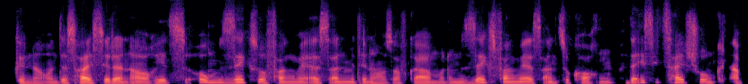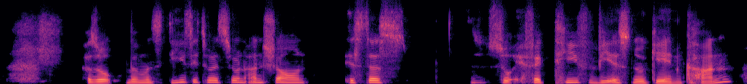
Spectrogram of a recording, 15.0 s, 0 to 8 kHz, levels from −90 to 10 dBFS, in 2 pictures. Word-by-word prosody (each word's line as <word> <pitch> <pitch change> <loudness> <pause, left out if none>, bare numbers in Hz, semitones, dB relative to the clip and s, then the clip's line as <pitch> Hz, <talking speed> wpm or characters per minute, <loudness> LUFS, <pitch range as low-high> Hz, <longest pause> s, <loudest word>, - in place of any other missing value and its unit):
genau 120 -4 -4
und 130 +2 -7
das 135 -1 0
heißt 130 -1 +8
ja - - +5
dann 130 0 +4
auch, 130 +1 +1
jetzt 135 -1 -1
um 150 -2 +1
18:00 150 0 +1
fangen 125 -1 -2
wir 125 - -2
erst 135 - -2
an 130 0 +1
mit 130 -1 -6
den 130 - -2
Hausaufgaben 65 - -2
und - - -11
um 135 -1 -6
18:00 140 +4 +1
fangen 135 -2 +1
wir 125 - +2
erst 125 - -1
an 135 -3 -3
zu - - -6
kochen. 130 +2 -5
Da - - +2
ist 195 - -4
die 205 - -18
Zeit 155 -4 +3
schon 145 -1 -2
knapp. - - -2 0.9
Also, 150 -2 +3
wenn 150 0 -1
wir 155 - -1
uns 145 - -6
die 185 +5 -3
Situation 195 -2 -1
anschauen, 165 0 0 0.4
ist 170 0 -3
das 175 - +4 0.8
so 160 -2 -1
effektiv, 185 +3 0
wie 155 +1 0
es 140 - +3
nur 140 -2 +1
gehen 130 -2 +2
kann. 170 - 0
140 Hz, 195 wpm, -24 LUFS, 130-160 Hz, 0.9 s, heißt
